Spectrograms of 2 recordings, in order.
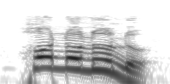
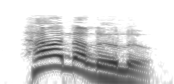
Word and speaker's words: Honolulu: all say h Hulu by the way the proper pronunciation is Honolulu so let's all try Honolulu Honolulu I'm talk yeah yeah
